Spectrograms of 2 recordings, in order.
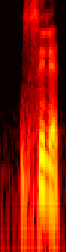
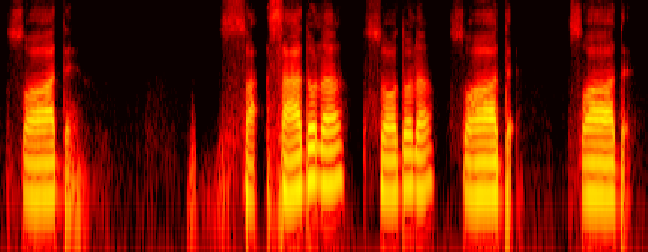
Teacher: সিন এবং সোয়াদের উচ্চারণের জায়গাটা একই হওয়ার পরেও এই দুইটার মধ্যে কিরকম পার্থক্য হইতেছে, পার্থক্যটা হইতেছে হেভিনেসের মধ্যে বা তাফখিমের মধ্যে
